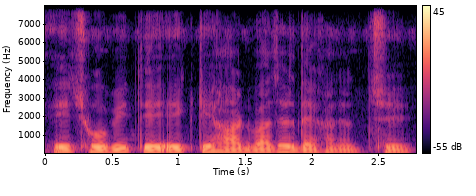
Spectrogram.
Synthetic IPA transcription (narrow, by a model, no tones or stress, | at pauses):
ejt͡ɕʰobit̪eʔekʈiɦaɾʈbad͡ʑaɾd̪ɛkʰad͡ʑatːɕʰe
